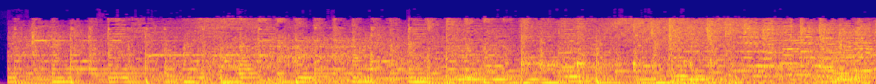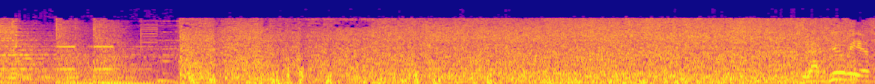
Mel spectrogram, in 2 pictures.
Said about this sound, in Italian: Apertura con le immagini e i suoni delle piogge torrenziali che hanno colpito l'est dell'Andalusia.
